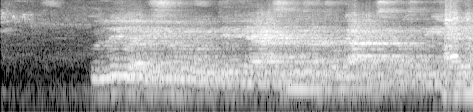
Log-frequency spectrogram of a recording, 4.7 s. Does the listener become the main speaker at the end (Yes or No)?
Yes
